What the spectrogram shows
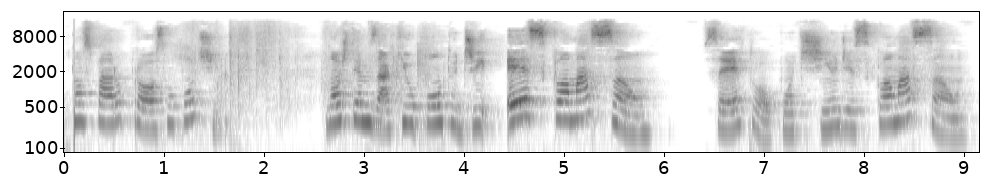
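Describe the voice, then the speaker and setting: A woman primary school teacher gives a lesson to young children in a slow, sing-song, fairly high-pitched voice. She exaggerates her intonation whenever she reads examples aloud.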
